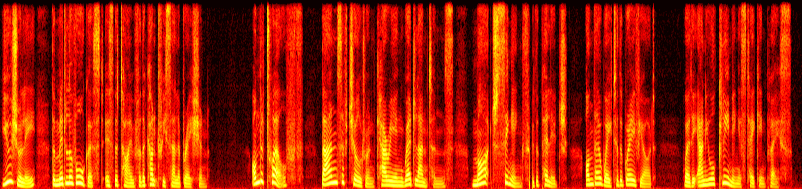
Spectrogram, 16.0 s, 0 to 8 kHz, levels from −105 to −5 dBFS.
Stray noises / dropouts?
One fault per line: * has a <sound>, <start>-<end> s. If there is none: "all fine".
* has a dropout, 10.6-10.7 s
